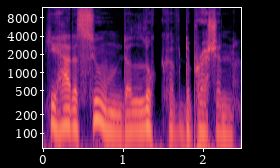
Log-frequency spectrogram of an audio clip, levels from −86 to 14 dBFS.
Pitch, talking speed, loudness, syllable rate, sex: 110 Hz, 170 wpm, -19 LUFS, 4.7 syllables/s, male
